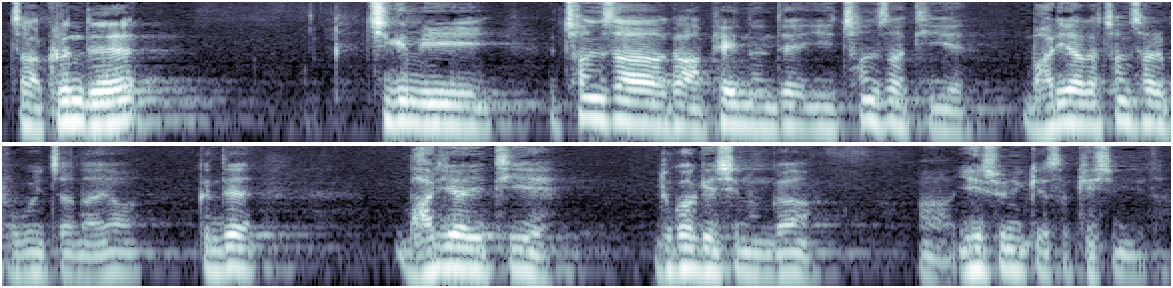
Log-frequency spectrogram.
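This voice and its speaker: A man's voice: mid-range voice, fairly even intonation, normal speed, darkish tone, breathy edge, in a large hall. A man preaching a sermon as pastor, explaining in short spoken phrases and rising in force on key words.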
